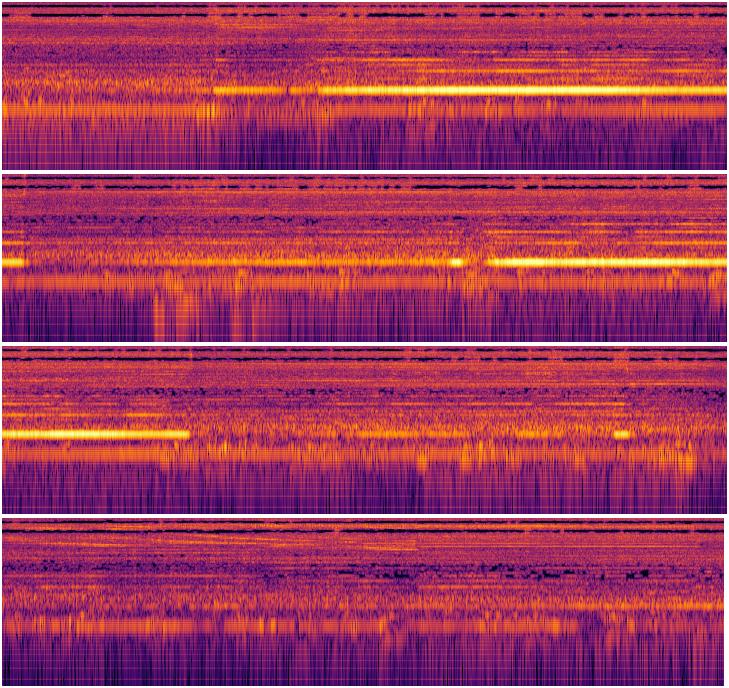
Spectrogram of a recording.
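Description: CNC router spindle running steadily while its end mill cuts a dark hardwood guitar bridge blank. A louder, higher cutting note comes in twice, each time for about five seconds, as the bit works through the wood.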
